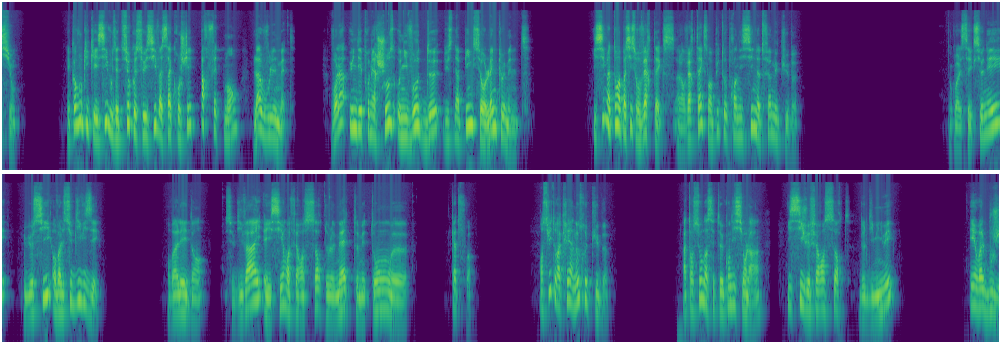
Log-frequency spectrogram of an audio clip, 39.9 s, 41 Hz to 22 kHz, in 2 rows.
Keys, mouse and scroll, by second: 0.5-2.3 drag, 2.3 g, 5.7-7.7 drag, 6.3-9.6 middle drag, 9.6-10.8 scroll down 2, 11.5-13.4 drag, 13.4-14.5 scroll down 3, 14.5-16.9 middle drag, 17.5-18.3 scroll up 1, 18.3 Tab, 18.3-19.5 middle drag, 18.6 right click, 19.3 Tab, 24.3-29.9 drag, 29.1-32.2 middle drag, 35.3-37.4 middle drag, 36.7 s, 38.2-39.9 drag, 39.2 g.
